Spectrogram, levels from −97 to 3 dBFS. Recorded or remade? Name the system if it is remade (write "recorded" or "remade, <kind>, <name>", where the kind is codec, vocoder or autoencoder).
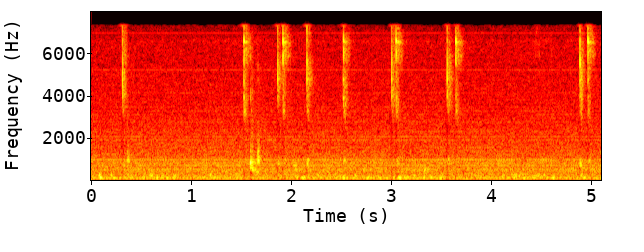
recorded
